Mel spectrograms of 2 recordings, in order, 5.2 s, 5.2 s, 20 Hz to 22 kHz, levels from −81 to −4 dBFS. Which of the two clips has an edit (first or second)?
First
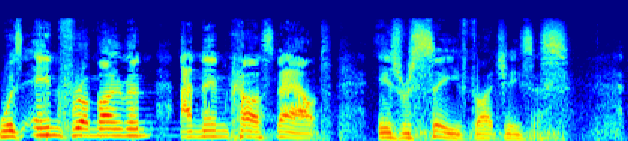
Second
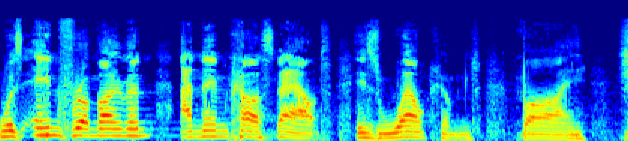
second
